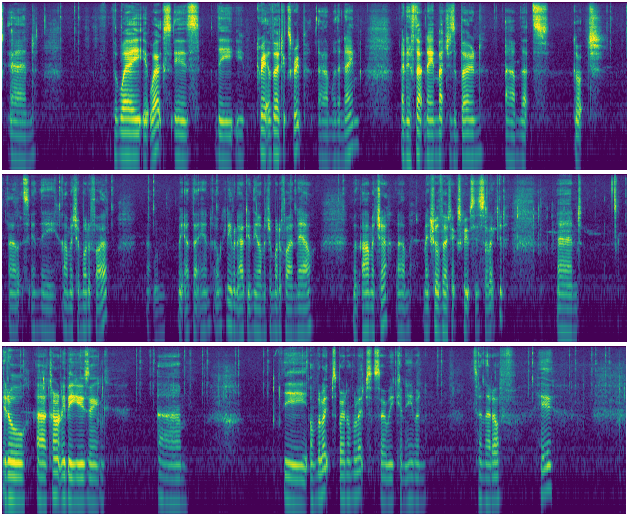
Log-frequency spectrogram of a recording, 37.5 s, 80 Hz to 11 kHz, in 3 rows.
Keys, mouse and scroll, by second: 1.0 right click, 1.4 right click, 2.2 right click, 3.6 click, 12.0 right click, 13.0 right click, 13.5 click, 15.3 click, 18.2 click, 22.4 right click, 23.0 r, 24.9 right click, 25.3 right click, 25.8 r, 26.2 right click, 26.5 right click, 26.8 r, 27.7 right click, 27.9 right click, 28.2 r, 28.7 right click, 28.9 right click, 29.2 r, 29.6 right click, 30.1 right click, 30.9 right click, 32.8 click, 33.6 right click, 34.4 click, 35.6 click, 36.3 right click, 37.0 right click, 37.3 r.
